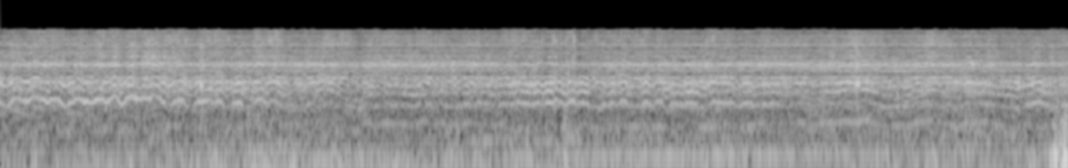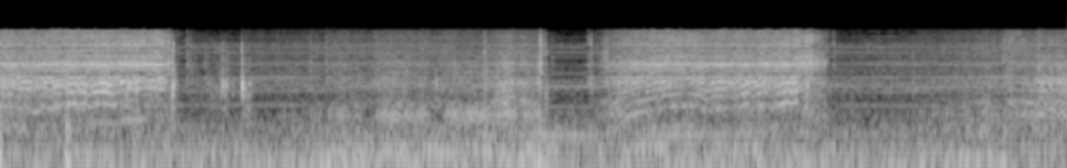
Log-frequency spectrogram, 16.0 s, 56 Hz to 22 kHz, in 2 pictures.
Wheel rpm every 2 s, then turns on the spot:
70, 70, 70, 70, 50, 10, 40, 20.
14-16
